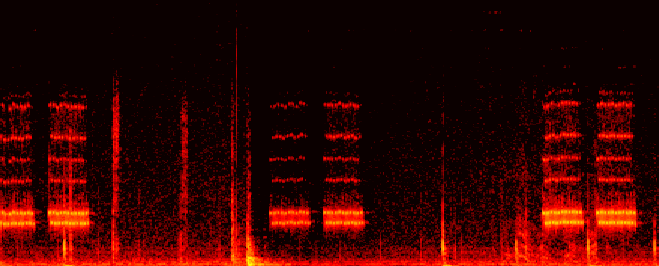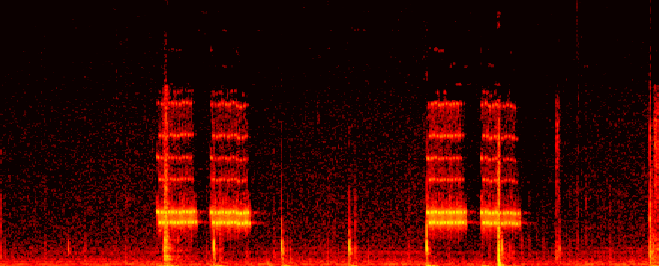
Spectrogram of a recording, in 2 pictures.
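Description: A landline telephone ringing in double rings, five ring-ring pairs evenly spaced about every two and a half seconds. Faint knocks and clicks come between the rings.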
